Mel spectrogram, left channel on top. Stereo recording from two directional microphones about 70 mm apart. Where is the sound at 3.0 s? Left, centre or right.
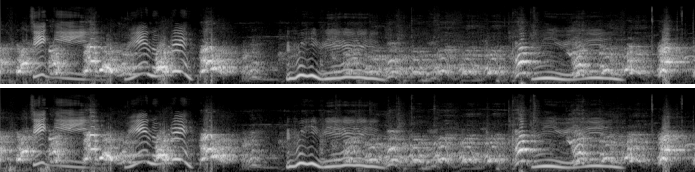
Centre.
